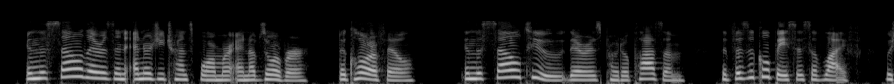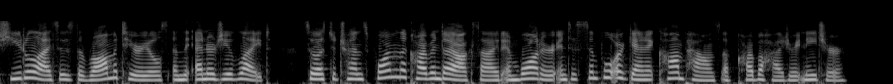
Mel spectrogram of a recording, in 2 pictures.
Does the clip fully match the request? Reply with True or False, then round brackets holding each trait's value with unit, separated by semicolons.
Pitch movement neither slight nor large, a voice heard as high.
True (4.3 semitones; 230 Hz)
